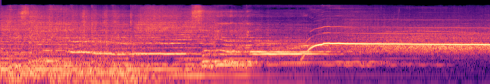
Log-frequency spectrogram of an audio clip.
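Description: Live duo with acoustic and electric guitars and sung vocals playing a song's closing bars, which die away about three seconds in. Then a single long, high-pitched scream swoops up and is held steady.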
